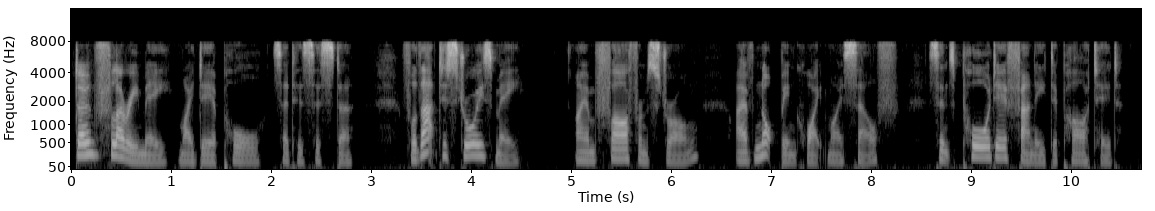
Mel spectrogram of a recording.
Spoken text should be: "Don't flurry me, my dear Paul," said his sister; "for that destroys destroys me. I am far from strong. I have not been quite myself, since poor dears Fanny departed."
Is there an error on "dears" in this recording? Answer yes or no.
yes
